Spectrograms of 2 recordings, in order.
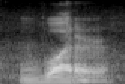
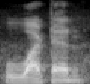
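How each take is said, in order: First: "water" with a soft t and rounded r; American pronunciation. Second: "water" with a hard, curled-back t; Indian pronunciation. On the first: Teacher contrasting accents, softer American "water". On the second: Teacher contrasting accents, Indian hard t in "water". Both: Shown as a demonstration. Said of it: "see how it changes".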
